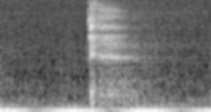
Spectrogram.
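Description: Near silence: room tone, with one faint breath from the narrator about a second in.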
